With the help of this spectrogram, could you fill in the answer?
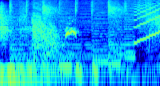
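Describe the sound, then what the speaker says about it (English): A dog in Undertale gives a short burst of barks and yips, bright and close, mixed with squeaky game sound effects and a rising chime at the end. "That's a cool dog, though."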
